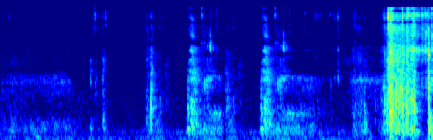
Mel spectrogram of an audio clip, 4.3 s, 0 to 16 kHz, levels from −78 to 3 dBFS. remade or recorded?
remade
